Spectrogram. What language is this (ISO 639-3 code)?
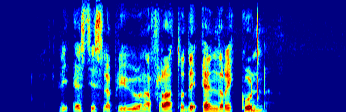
epo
